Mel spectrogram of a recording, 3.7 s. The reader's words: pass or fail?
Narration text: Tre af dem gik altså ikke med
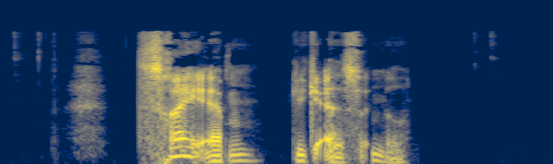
fail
